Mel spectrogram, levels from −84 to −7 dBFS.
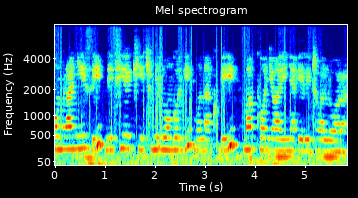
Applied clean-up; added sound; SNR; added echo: none; Crackle; 19 dB; reverberation time 0.2 s.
